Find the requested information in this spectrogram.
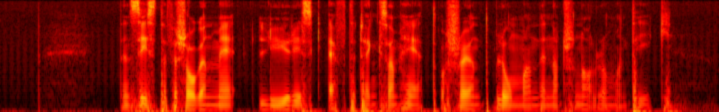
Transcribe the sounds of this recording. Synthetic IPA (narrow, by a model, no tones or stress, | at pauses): d̪̥ɛnsɪst̪afœʂoːɡanmɛlyːɾɪskɛft̪əʈʰɛŋksamɦeːt̪ʰɔɧøːnt̪blʊmːand̪ənat̪ɧʊnɑ̰ːlɾʊma̰nt̪ʰiːk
